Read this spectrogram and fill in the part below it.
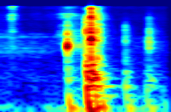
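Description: Paper being cut with scissors while working on a journal, a few short crisp snips and thunks close to the microphone, the loudest pair in the middle of the clip.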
